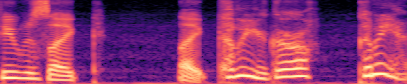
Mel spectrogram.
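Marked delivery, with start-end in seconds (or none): 1.1-2.0 high, coaxing call, as from far off. Retelling a catcaller calling out like to a dog: imitating calling a dog. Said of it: "like how you get a dog to, like, come to you".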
